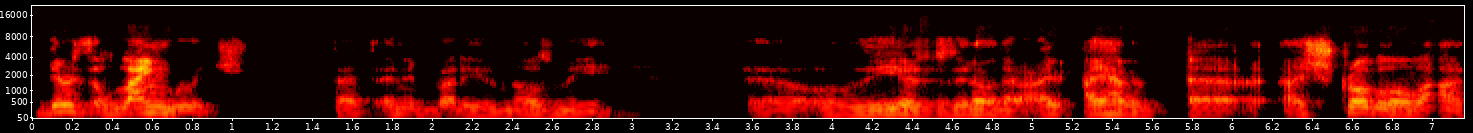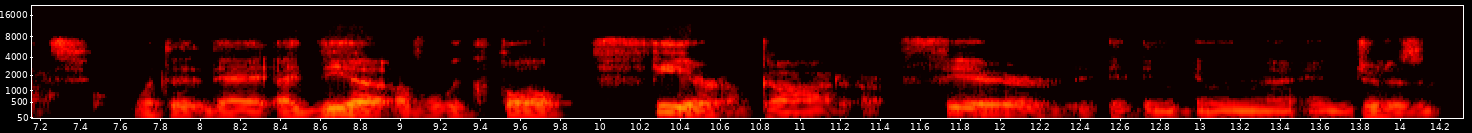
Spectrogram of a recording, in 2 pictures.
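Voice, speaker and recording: A man's voice: medium pitch, measured pace, a little mellow. An American man from New Jersey, a rabbi teaching a Torah class. He halts often, restarting and repeating words as he thinks aloud. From New Jersey, USA. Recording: dull, lo-fi sound.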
